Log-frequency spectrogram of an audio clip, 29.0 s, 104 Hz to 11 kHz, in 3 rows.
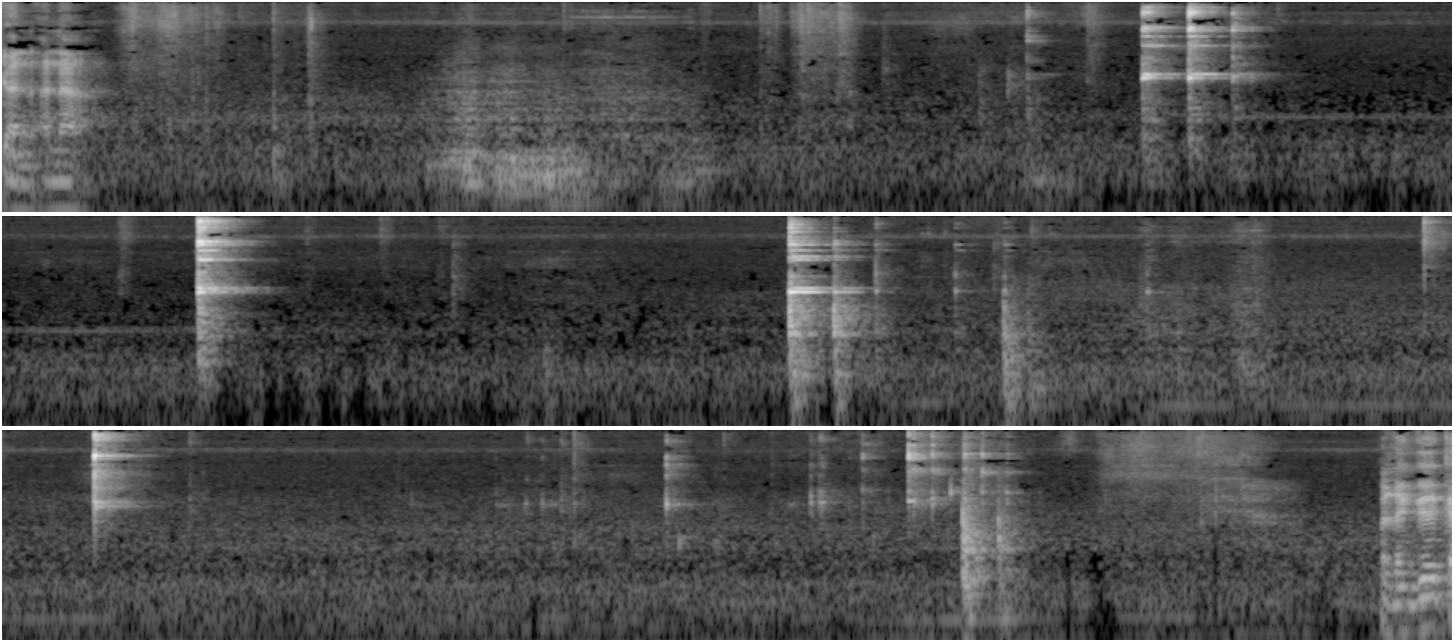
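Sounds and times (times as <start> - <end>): glass bottle clinking: 7.6 - 8.4, 14.9 - 15.6, 24.6 - 26.2.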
